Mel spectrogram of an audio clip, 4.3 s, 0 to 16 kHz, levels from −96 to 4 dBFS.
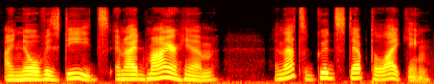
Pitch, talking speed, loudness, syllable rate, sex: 160 Hz, 220 wpm, -18 LUFS, 5.1 syllables/s, female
